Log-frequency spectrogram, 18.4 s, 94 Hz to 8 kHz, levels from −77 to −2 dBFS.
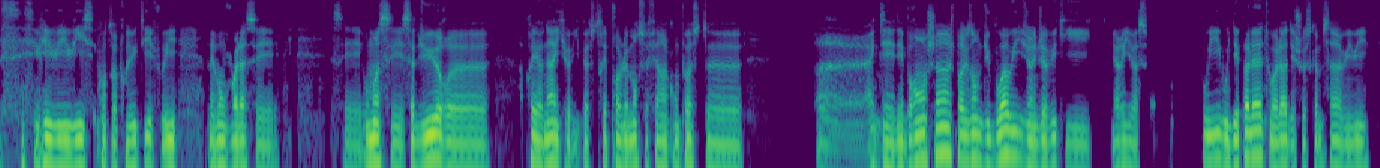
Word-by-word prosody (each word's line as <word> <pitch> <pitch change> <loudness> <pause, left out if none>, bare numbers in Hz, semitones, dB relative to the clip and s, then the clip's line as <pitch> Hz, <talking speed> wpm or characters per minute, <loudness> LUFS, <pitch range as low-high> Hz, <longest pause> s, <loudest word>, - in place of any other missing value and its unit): C 100 - -9
c'est 95 - -6
eh - - 0 0.2
oui, 95 0 +3
oui, 100 +1 +3
c'est 100 - -9
contre-productif, 95 +2 -2
oui 100 -1 +2 0.4
mais 95 - 0
bon, 100 +1 +4
voilà, 95 +1 +2
c'est 90 -2 -5 0.7
c'est 85 -1 -8
au - - -2
moins, 105 +1 +7
c'est 95 -3 -3
ça 100 +3 0
dure, 105 +1 +5
heu, 90 -1 0 0.4
après 110 - -2
il - - +4
y - - +4
en 95 - +1
a 105 0 +5
que - - -5
ils - - -8
peuvent - - -4
très 100 - -5
probablement 100 -2 +1
se 100 - -7
faire 100 0 -2
un 90 - 0
compost, 100 +1 -3
heu 85 -2 -2 1.0
heu, 75 -4 -9
avec 85 +1 -4
des 95 -1 0
des 95 +1 +1
branchages, 120 +7 +3
par 115 -1 +2
exemple. 110 0 +2
Du 100 - 0
bois, 115 +6 +5
oui, 125 -2 +1
j'en 100 -1 +1
ai - - +2
déjà 95 +1 0
vu 105 +3 -2
qui 90 -2 -7 0.2
qui - - -9
arrivent 95 -1 -2
à 90 - -4
se 90 - -9 0.7
oui 110 +2 +2
ou 105 -2 +2
des 100 +1 +2
palettes. 120 0 +4
Voilà, 100 +1 +2
des 90 -1 -5
choses 90 +1 -8
comme 95 0 -5
ça. 100 -1 -2
Oui, 90 0 -3
oui 95 +1 -3
95 Hz, 210 wpm, -23 LUFS, 90-105 Hz, 1.0 s, moins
